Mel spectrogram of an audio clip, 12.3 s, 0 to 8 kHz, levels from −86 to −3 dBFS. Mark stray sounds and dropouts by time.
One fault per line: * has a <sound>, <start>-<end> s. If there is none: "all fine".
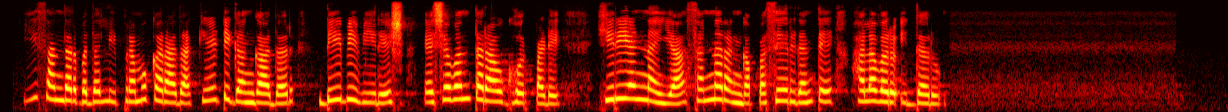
all fine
